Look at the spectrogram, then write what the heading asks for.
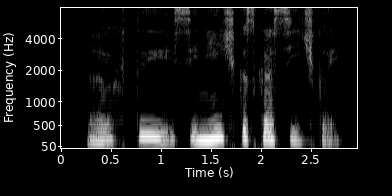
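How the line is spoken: Soothing whisper. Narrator (Russian): Успокаивающе прошептал мне в затылок

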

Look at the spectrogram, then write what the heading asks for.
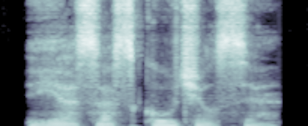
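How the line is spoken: Hoarse whisper. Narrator (Russian): шепчет он хрипло

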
